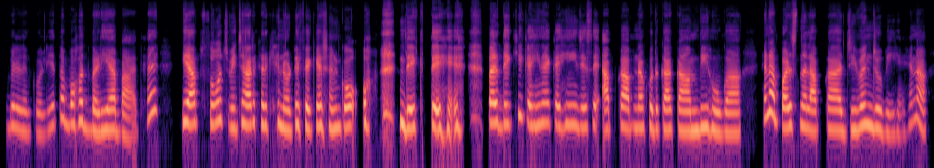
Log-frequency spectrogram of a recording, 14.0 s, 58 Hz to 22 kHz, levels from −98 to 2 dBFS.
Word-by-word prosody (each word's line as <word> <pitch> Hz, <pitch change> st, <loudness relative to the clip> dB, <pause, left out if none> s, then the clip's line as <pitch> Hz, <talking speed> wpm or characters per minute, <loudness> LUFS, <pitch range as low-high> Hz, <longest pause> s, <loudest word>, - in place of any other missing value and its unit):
बिल्कुल 210 Hz, -5 st, -5 dB
ये 260 Hz, -, -6 dB
तो 340 Hz, -, 0 dB
बहुत 280 Hz, 0 st, 0 dB
बढ़िया 225 Hz, +1 st, +2 dB
बात 200 Hz, -3 st, -5 dB
है 420 Hz, +4 st, +1 dB, 0.4 s
कि 300 Hz, -, +3 dB
आप 280 Hz, 0 st, +7 dB
सोच-विचार 275 Hz, -2 st, +1 dB
करके 270 Hz, +1 st, -1 dB
नोटिफिकेशन 245 Hz, 0 st, +1 dB
को 250 Hz, +1 st, +4 dB, 0.2 s
ओ -, -, +5 dB, 0.6 s
देखते 235 Hz, 0 st, +4 dB
हैं। 235 Hz, -1 st, -1 dB, 0.4 s
पर 290 Hz, 0 st, +7 dB
देखिए 275 Hz, +8 st, -3 dB
कहीं 270 Hz, -4 st, -1 dB
न 290 Hz, 0 st, 0 dB
कहीं 270 Hz, +1 st, -2 dB
जैसे 250 Hz, +2 st, -3 dB
आपका 230 Hz, +2 st, +1 dB
अपना 245 Hz, +1 st, 0 dB
ख़ुद 240 Hz, -1 st, -1 dB
का 230 Hz, -1 st, +3 dB
काम 225 Hz, -1 st, 0 dB
भी 250 Hz, +1 st, +1 dB
होगा 210 Hz, -3 st, -1 dB, 0.4 s
है 355 Hz, -, +2 dB
ना? 415 Hz, -, +7 dB
पर्सनल 250 Hz, 0 st, +2 dB
आपका 225 Hz, +1 st, +1 dB
जीवन 230 Hz, +5 st, 0 dB
जो 240 Hz, -1 st, +1 dB
भी 200 Hz, -1 st, -9 dB
है। 200 Hz, -1 st, -16 dB
है 280 Hz, +4 st, -10 dB
ना? 330 Hz, -10 st, -1 dB
245 Hz, 165 wpm, -24 LUFS, 225-270 Hz, 0.6 s, आप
